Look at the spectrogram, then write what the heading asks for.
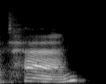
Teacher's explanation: say shorter than we would say in the word tan tan in English or tan has a long vowel because it ends in a voiced consonant an N but in Cornish has a short vowel so it sounds a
